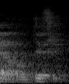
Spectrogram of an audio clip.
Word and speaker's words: Outhefëm: Entonces, realmente esto se lee tal cual se escribe en español. Está escrito Eutefin, pues Eutefin.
